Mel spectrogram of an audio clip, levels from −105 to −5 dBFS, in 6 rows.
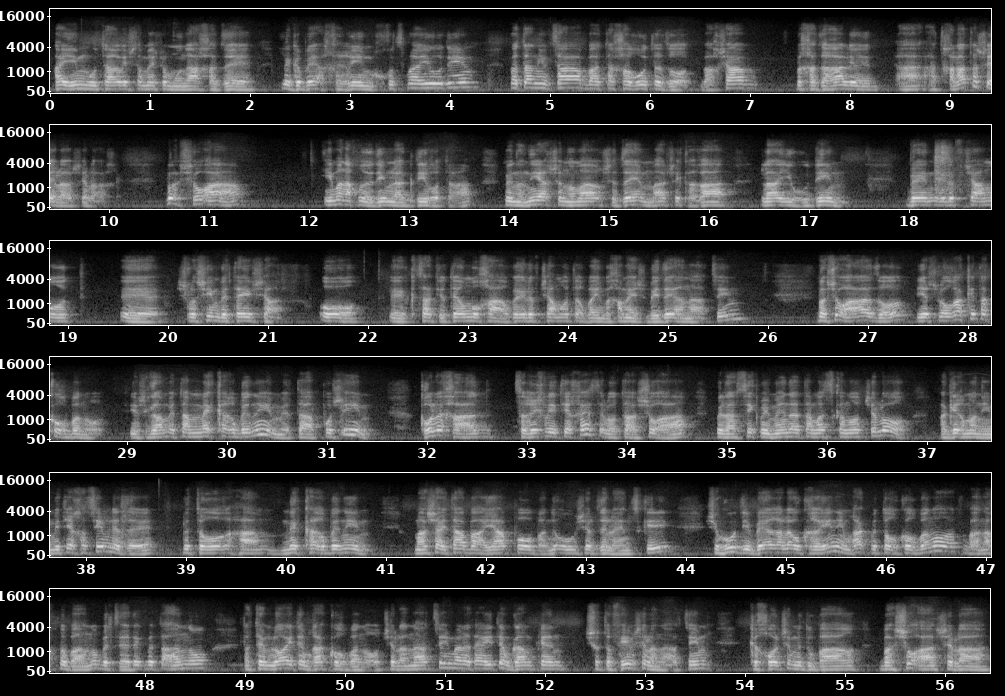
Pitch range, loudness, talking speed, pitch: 125-150 Hz, -31 LUFS, 115 wpm, 135 Hz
